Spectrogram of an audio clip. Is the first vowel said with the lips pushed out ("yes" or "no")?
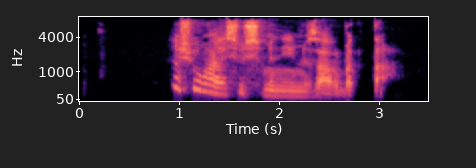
no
